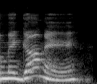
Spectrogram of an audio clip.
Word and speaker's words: Megane: So Megane, that's how you pronounce it.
